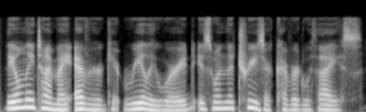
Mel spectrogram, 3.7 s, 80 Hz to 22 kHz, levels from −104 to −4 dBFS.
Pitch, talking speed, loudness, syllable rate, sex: 190 Hz, 260 wpm, -17 LUFS, 6.9 syllables/s, female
